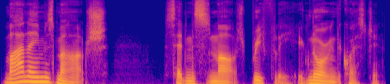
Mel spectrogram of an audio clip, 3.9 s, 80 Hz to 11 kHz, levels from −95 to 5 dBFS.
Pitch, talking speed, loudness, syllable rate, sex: 115 Hz, 170 wpm, -20 LUFS, 4.8 syllables/s, male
